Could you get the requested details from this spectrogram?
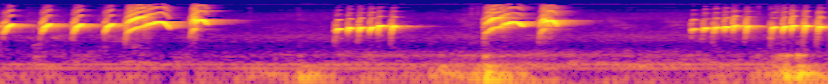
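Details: Sooty-headed bulbul lure song for training caged birds: runs of quick chirps lead into loud swooping whistles, repeated in three phrases with brief pauses between.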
